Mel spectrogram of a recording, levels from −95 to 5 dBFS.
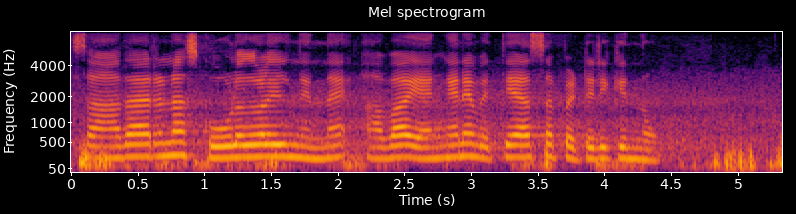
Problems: constant background noise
